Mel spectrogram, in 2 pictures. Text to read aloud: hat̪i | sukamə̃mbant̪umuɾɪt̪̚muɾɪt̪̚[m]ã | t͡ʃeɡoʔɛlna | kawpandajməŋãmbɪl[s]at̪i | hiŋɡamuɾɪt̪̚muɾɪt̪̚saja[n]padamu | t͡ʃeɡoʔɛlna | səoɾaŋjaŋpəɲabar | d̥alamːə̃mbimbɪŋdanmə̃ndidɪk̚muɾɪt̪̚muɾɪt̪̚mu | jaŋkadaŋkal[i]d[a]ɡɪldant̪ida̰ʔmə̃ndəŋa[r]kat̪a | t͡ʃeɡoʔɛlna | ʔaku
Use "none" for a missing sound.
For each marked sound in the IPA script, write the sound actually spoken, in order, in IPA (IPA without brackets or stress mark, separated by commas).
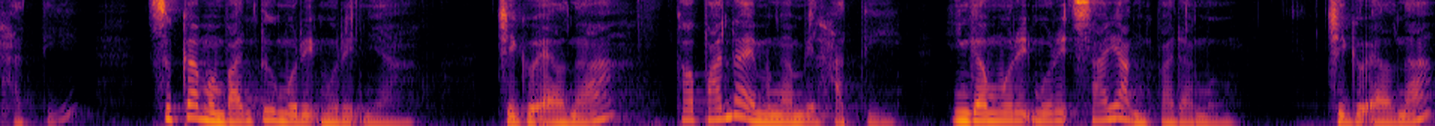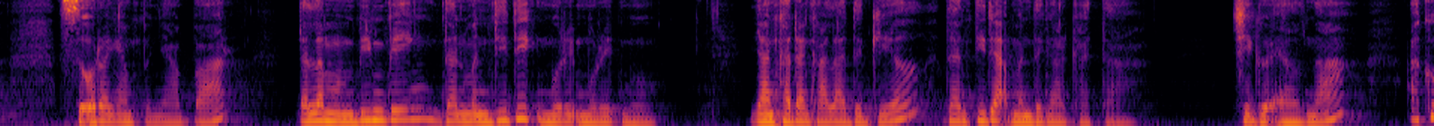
ɲ, h, ŋ, a, ə, r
